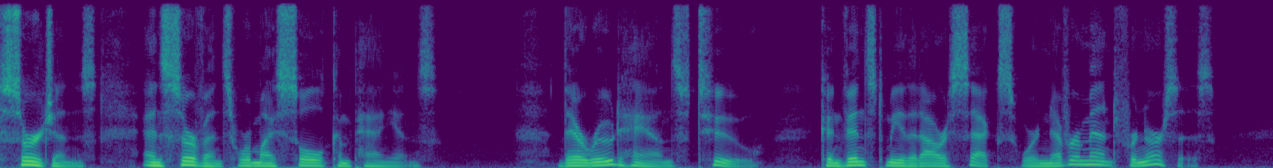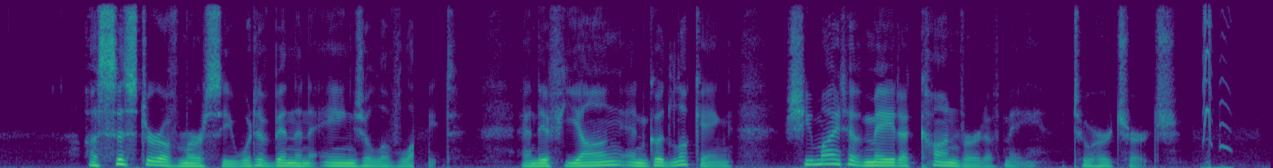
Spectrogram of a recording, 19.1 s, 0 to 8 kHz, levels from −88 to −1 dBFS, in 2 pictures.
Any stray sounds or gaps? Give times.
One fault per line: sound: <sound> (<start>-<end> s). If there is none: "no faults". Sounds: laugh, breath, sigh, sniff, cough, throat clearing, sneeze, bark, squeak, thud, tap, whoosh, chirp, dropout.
sound: dropout (12.7-12.8 s)
sound: squeak (18.6-18.8 s)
